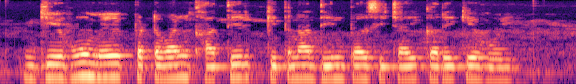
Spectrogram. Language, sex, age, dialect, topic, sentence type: Bhojpuri, male, 18-24, Southern / Standard, agriculture, question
